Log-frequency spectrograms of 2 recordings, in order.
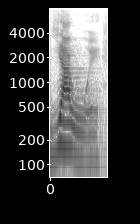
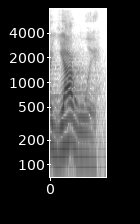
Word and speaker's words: Yahweh: Recuerde usted que en esa época el idioma hebreo no tenía vocales, entonces aparecen allí 4 letras, 4 letras consonantes, y entonces quizás la pronunciación más aproximada sea Yahweh, ¿verdad?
